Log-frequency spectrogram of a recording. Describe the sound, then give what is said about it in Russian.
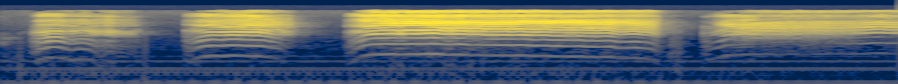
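A baby cries in a dungeon in the morning: four long, loud wailing bursts, each a bright, strained cry separated by short pauses for breath, with no talk over it. “Что это? Кажется, ребенок плачет.”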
